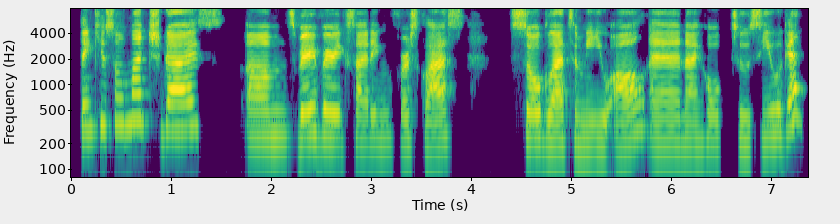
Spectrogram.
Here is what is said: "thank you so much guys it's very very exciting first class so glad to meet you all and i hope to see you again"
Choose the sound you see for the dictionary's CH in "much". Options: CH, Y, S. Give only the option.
CH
